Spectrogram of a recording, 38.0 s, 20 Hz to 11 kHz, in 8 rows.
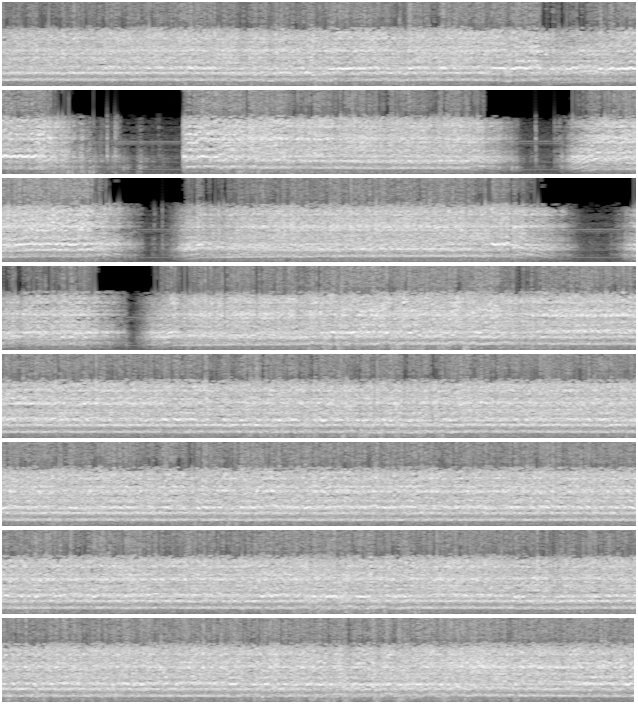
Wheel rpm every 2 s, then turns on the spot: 220, 210, 120, 200, 110, 130, 160, 110, 220, 240, 230, 230, 230, 230, 240, 230, 230, 230, 240.
none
